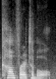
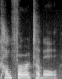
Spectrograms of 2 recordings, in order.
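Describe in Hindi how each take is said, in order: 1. American accent, बढ़ा-चढ़ाकर बोले गए 'r' की आवाज़ के साथ। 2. अमेरिकन एक्सेंट, बढ़ा-चढ़ाकर बोले गए 'r' की आवाज़ के साथ।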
